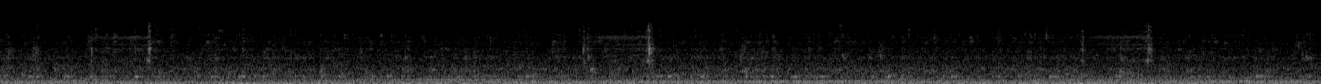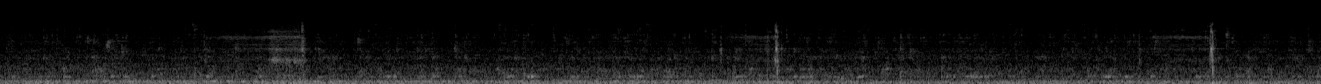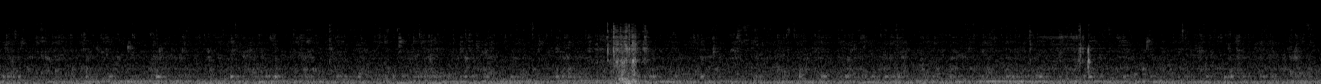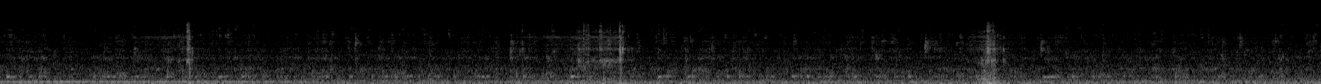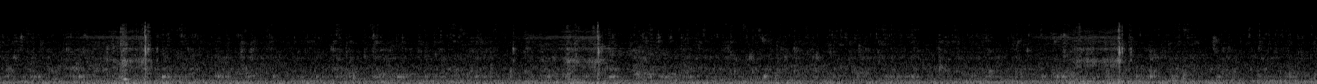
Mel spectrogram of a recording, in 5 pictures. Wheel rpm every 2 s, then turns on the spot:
0, 0, 0, 0, 0, 0, 0, 0, 0, 0, 0, 0, 0, 0, 0, 0, 0, 0, 0, 0, 0, 0, 0, 0, 0, 0, 0, 0, 0, 0, 0, 0, 0.
none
